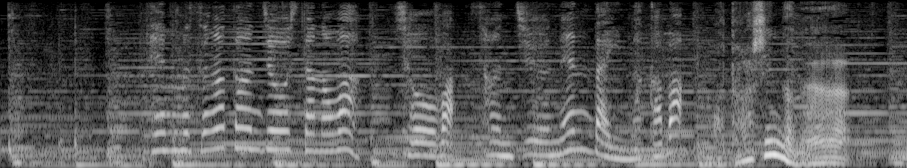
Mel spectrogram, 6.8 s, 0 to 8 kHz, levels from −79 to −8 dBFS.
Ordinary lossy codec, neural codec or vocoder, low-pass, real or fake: none; none; none; real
